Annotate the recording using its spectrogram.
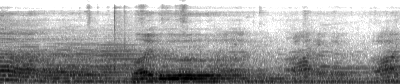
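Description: Harmonium with male voices chanting the closing phrase of a Sikh kirtan hymn. The voices slide down at the start, then hold one long note from about three seconds in, and fade to quieter phrases near the end.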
